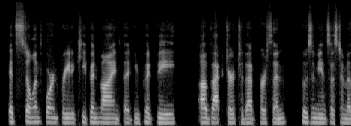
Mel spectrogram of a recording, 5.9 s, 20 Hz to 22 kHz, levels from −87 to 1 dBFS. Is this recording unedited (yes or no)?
yes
